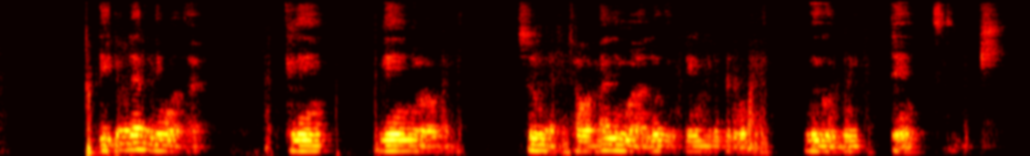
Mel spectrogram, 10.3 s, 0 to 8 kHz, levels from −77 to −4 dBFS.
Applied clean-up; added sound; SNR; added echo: neural mask model DeepFilterNet 3.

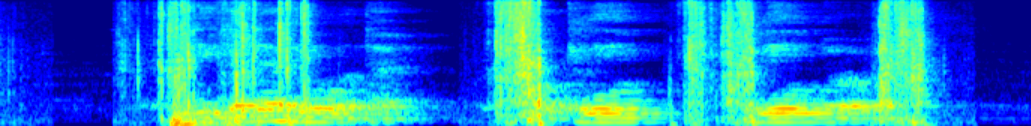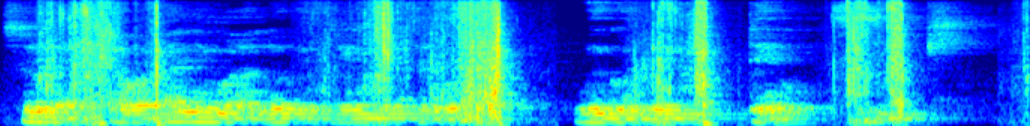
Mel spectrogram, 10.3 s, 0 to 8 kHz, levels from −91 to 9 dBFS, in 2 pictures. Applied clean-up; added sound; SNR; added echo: none; Tearing; 1 dB; reverberation time 0.6 s.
